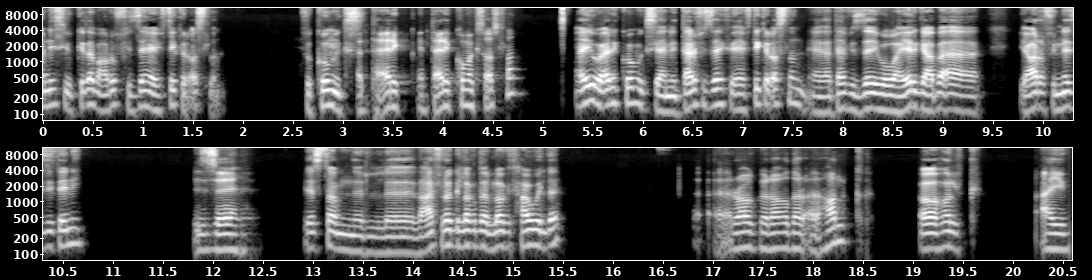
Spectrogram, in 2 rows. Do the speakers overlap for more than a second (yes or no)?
no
